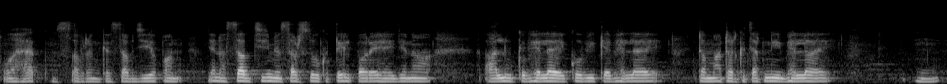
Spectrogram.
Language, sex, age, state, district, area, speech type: Maithili, female, 30-45, Bihar, Samastipur, rural, spontaneous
